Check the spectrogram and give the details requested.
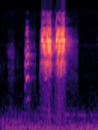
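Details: Leafbird trading calls with a scarlet minivet: a faint high note and a stacked harmonic chirp, then a doubled harsh, raspy high burst, loud and close, with only soft low hum behind it.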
